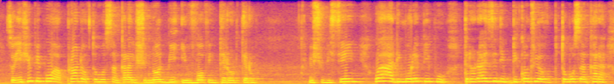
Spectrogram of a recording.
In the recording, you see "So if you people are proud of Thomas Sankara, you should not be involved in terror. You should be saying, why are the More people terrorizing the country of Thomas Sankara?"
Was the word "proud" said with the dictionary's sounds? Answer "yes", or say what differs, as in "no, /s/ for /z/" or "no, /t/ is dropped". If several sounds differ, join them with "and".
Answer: yes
